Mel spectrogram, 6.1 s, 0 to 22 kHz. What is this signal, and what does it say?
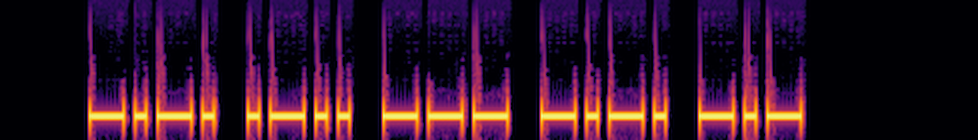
Morse code, heard as a keyed tone, about 17 wpm, 700 Hz. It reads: CLOCK
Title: Five Letter Words - 17wpm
